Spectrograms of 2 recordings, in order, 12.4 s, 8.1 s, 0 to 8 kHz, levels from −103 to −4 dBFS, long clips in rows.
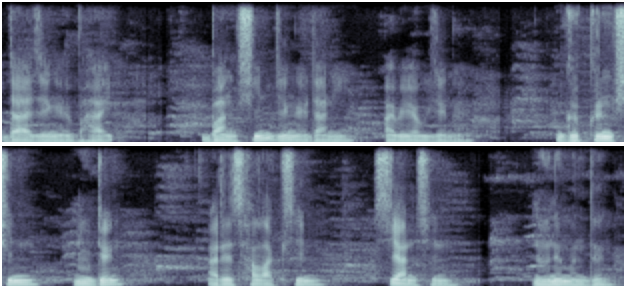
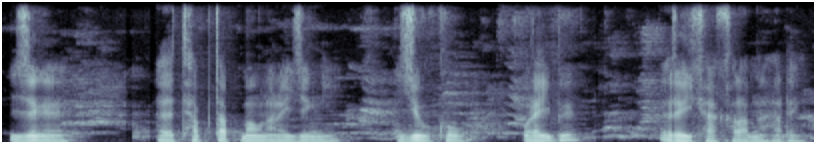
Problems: low volume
